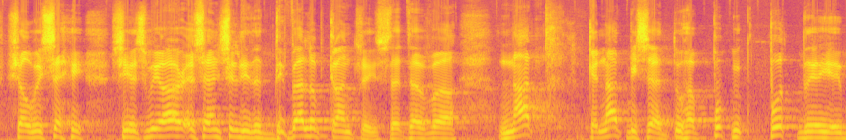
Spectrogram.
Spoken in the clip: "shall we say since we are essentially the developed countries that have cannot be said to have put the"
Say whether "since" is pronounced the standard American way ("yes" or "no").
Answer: no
